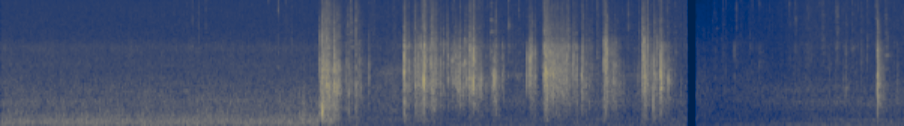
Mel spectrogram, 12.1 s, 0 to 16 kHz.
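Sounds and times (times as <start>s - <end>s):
aluminium foil crinkling: 4.2s - 12.0s.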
